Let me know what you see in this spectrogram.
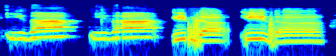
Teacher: दाल में नरमी आएगी जबान बाहर निकाल के दाल पढ़ेंगे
